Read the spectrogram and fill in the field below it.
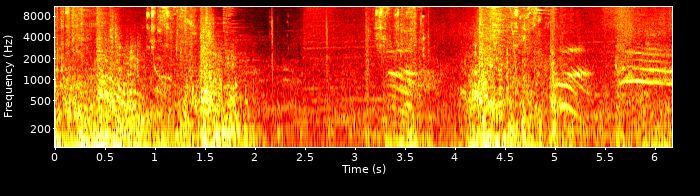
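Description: Energy blasts crackle and boom in a fight.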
